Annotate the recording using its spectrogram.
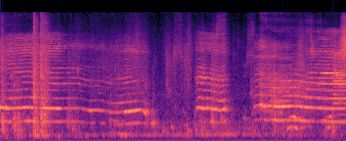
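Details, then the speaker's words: Young infant with laboured, rapid breathing, sucking in beneath the ribs on each breath (GP suspects a lung infection), cries in short bursts with catches between them. "He really is struggling with the breathing, actually. Yeah. So he's sucking in underneath his rib every time he's breathing in."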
